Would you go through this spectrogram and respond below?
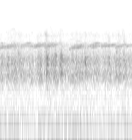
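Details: Early-spring chorus of many wood frogs (Lithobates sylvaticus) at vernal pools in mid to late March, after a snowstorm: overlapping hoarse, clucking croaks blend into a steady rattling din, with spring peepers also calling.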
